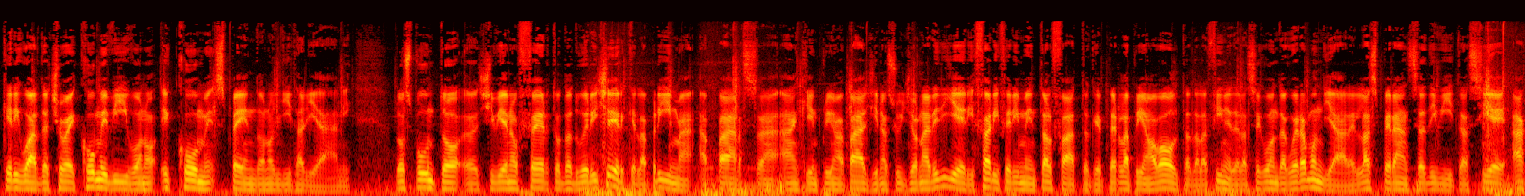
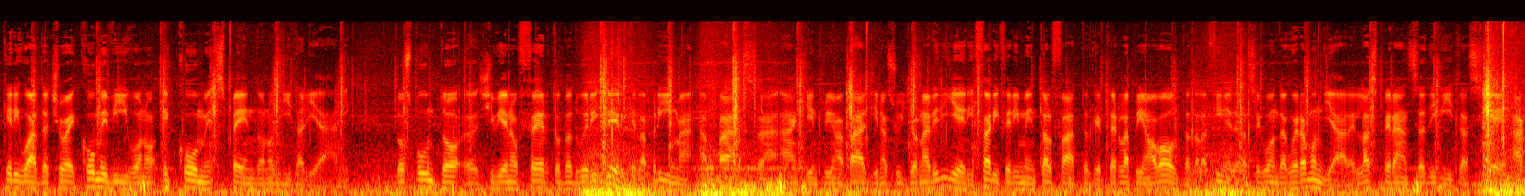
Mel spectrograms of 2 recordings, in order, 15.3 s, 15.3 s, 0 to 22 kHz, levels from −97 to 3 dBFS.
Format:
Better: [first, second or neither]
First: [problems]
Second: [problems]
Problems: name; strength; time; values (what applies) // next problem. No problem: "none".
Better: first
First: wind noise on the microphone; occasional gusts; 15 dB below the speech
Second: wind noise on the microphone; heavy; 1 dB above the speech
